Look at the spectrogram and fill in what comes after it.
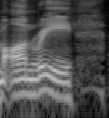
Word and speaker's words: Henri: And then on to the northeast, as they're using the French pronunciation, John, of this tropical storm, Henri.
